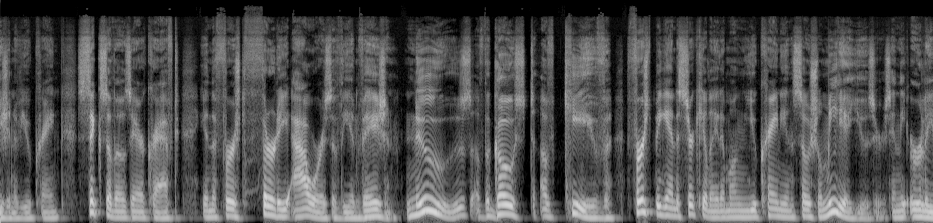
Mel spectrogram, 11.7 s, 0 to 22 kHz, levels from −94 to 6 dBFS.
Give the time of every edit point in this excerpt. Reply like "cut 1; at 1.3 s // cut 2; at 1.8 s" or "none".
cut 1; at 5.0 s // cut 2; at 7.8 s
